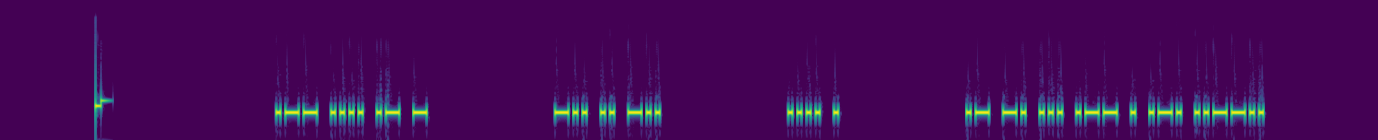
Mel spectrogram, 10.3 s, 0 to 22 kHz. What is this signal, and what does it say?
Morse code, heard as a keyed tone, about 36 wpm, 700 Hz. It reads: WHAT DID HE ANSWER?
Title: 4x Word-Spacing - Sentences from Top 300 Words - 35wpm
